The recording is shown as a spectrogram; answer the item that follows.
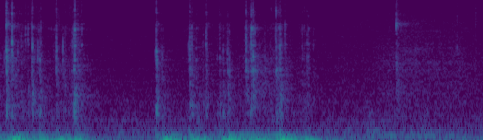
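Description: Typing on a computer keyboard: a quick, irregular run of key clicks, each with a dull thump, as a short name is typed in.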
